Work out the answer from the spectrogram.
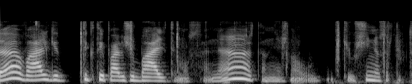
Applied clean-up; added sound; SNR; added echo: neural mask model Resemble Enhance denoiser.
